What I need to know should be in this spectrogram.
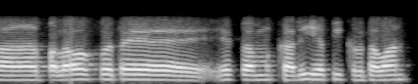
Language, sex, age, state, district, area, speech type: Sanskrit, male, 45-60, Karnataka, Bangalore Urban, urban, conversation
